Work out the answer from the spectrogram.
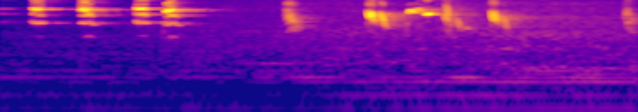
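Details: Horsfield's bush lark, a captive Wates-type bird from Java in full song: a few crisp high chirps in quick succession, then a looser scatter of sharp notes over a faint steady background hum.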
